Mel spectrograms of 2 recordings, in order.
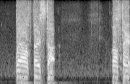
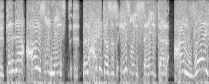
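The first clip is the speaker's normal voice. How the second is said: climbing much higher, the last words dragged out slowly; exasperated rant; 10 semitones higher, slower than usual. Real, not acted. Reader lists the story's plot holes, rising exasperated rant. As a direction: build the complaint until it breaks into disbelief.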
